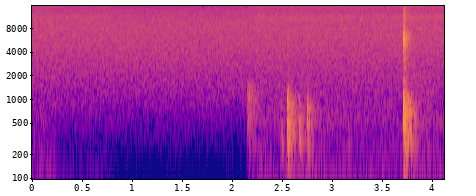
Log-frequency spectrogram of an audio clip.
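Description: A pen taps lightly as it is set down on a hard surface.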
